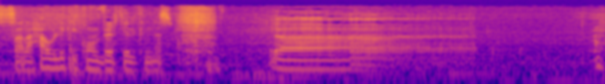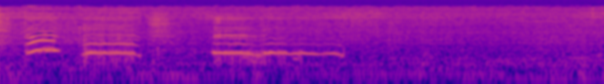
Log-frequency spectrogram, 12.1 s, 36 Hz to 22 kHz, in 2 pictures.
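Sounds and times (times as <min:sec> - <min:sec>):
man humming: 0:02.6 - 0:04.9, 0:05.8 - 0:09.6.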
